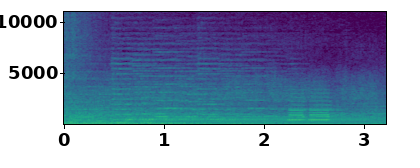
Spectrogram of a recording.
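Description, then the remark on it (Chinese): Car horns honk in Hong Kong city traffic, overlapping into a steady, loud blare. The sustained tones hold for the full few seconds, with a brief shift in pitch near the end. “车混入车流当中消失了。”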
